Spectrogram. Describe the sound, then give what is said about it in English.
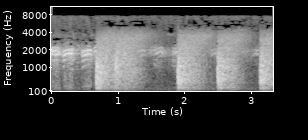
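Gunshots fired at a flight of ducks over a lake: four sharp, loud blasts at uneven intervals, each followed by a short fading tail. “I got one. I got one. Missed. I think you're leading them too far. I think you're shooting behind them.”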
